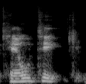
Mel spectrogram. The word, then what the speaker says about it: Celtic: So what I would say, Floyd, is, so I'm assuming he's putting up keep it Celtic, but yeah, hard C.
